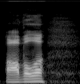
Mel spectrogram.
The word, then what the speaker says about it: Avila: That's how it's spelled and it's pronounced differently. Maybe we can will them in the Sycamores into the NCAA tournament. – Is he leading the Missouri Avila? Valley? – Is that how you said it's pronounced? – Yeah. Mm-hmm. Avila.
